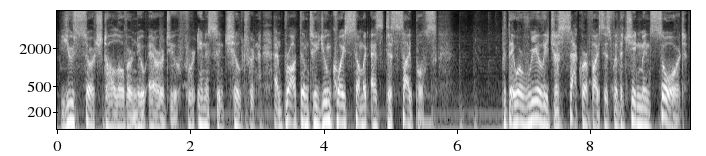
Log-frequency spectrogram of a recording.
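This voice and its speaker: A man's voice: on the low side, animated, moderate pace, fairly bright tone, husky, full character voice. An actor playing a bitter, resolute young man, an orphaned former disciple, in a dramatic video game with sardonic, accusing delivery. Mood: cold defiance. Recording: studio voice over background music. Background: music.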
